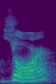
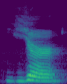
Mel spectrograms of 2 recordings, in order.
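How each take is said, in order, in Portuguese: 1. A vogal soa como um O. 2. A vogal soa como um A. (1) "você pode fazer com som de O" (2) "mas você pode fazer com som do A"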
